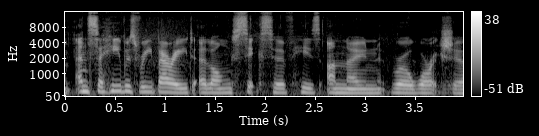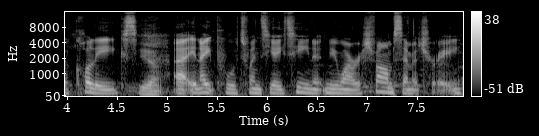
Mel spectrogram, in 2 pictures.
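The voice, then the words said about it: South East London accent. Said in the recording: “my South East London accent”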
